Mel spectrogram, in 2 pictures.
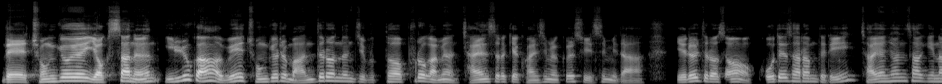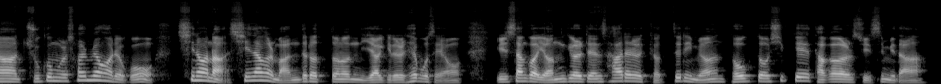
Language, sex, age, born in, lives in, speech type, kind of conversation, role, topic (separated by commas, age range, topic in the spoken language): Korean, male, 45-49, South Korea, United States, read, expert-assistant, expert, 종교 건축물은 어떻게 사회와 문화에 영향을 미칠까요?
